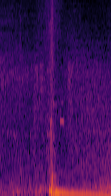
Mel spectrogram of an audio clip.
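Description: A figure leaps out with a sudden whoosh.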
